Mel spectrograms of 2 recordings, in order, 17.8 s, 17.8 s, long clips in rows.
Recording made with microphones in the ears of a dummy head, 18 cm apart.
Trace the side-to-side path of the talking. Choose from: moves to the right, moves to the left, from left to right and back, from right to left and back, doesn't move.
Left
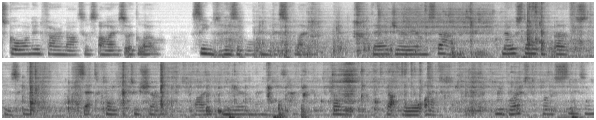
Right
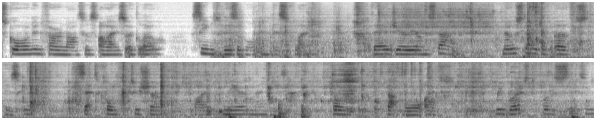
doesn't move.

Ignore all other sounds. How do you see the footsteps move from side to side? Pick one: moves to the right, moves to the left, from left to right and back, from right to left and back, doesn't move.
from right to left and back.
